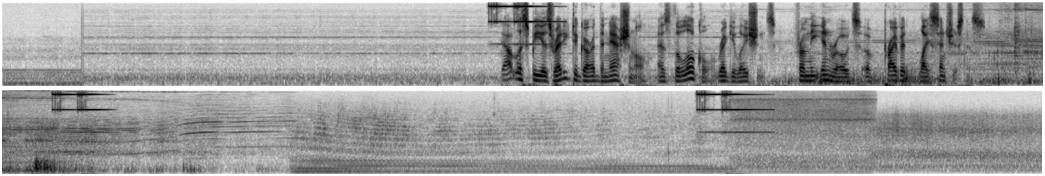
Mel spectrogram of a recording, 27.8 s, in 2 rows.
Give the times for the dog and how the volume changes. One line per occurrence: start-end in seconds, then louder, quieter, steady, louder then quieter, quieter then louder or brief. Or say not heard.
not heard.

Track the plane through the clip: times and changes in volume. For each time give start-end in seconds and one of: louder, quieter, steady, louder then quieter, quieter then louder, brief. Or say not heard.
0.0-27.7 louder then quieter.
